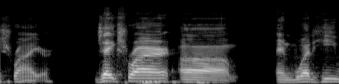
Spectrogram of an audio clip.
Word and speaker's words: Schreier: Schreier.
